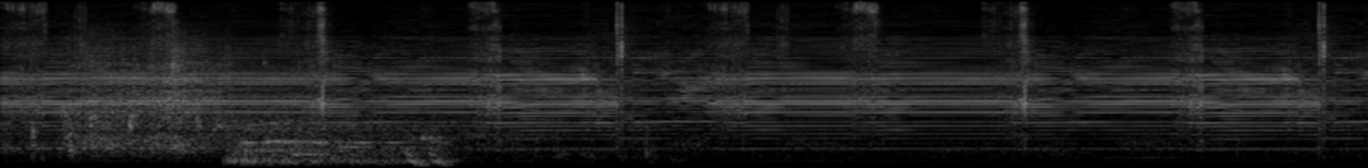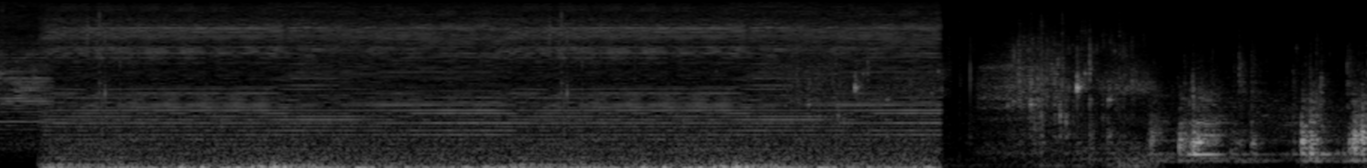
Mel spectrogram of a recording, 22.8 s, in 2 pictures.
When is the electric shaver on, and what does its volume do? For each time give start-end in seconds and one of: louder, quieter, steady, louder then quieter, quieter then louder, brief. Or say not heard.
0.0-19.2 steady.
